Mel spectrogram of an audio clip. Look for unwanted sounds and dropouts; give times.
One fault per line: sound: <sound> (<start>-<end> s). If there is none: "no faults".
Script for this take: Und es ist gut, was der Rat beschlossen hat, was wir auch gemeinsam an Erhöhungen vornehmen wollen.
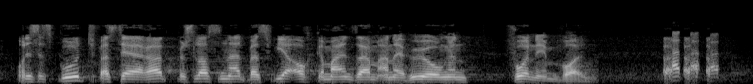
sound: laugh (6.6-7.2 s)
